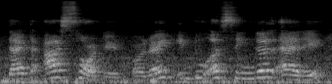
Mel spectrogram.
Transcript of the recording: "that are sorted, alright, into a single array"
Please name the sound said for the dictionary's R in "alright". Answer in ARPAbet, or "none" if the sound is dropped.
R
